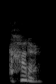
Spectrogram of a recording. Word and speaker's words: Qatar: There's such a controversy over people pronouncing it cutter. What the hell? Well, it might be that that's the way they say it there and that is the correct speech.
